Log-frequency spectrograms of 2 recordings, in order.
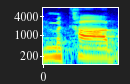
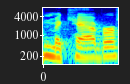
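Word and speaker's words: macabre: I had to think before I said macob because I said macabra for a very long time.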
